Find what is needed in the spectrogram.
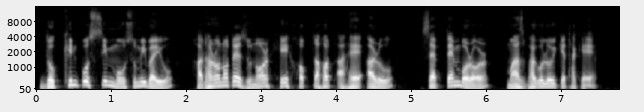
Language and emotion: Assamese, neutral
